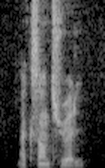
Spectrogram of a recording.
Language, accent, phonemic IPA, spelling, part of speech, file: French, France, /ak.sɑ̃.tɥɛl/, accentuel, adjective, LL-Q150 (fra)-accentuel.wav
- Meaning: accentual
